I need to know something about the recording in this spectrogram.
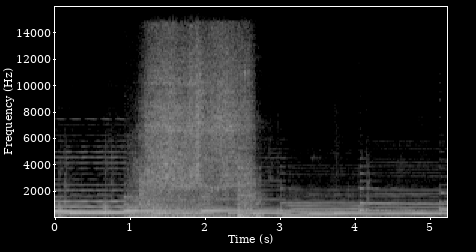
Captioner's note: sliding door whooshing; somber music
